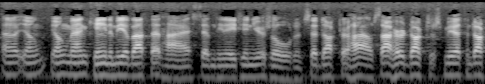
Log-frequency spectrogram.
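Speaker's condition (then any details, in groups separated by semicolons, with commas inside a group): No condition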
